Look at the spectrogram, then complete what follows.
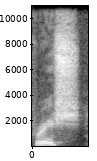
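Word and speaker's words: Ruch: Now, if you haven't heard of Jack, you need to race over to Instagram, look up Jack Roush, which is spelled R-U-C-H, and follow him and watch all of his videos.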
